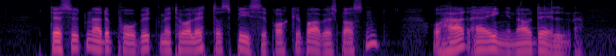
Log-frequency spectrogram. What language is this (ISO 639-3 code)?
nor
